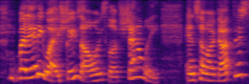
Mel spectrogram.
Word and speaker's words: challis: she's always talking about shally i've never bought shall i number one i never knew how to pronounce it it's c-h-a-l-l-i-s and and i used to think well what is that chalice when what kind of fabric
